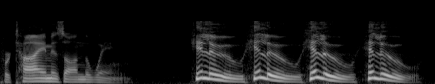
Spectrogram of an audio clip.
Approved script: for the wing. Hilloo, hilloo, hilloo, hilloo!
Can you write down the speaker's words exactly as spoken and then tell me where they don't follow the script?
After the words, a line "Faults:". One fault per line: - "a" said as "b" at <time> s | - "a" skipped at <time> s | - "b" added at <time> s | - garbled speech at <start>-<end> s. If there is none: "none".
for time is on the wing. Hilloo, hilloo, hilloo, hilloo!
Faults:
- "time is on" added at 0.1 s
